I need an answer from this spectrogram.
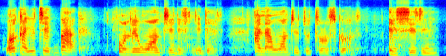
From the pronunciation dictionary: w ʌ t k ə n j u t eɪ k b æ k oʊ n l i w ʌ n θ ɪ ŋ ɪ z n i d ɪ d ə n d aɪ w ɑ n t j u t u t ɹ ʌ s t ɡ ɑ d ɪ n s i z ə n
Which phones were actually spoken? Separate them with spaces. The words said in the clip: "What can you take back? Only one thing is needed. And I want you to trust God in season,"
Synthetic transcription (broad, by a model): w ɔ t k ə n j u t eɪ k b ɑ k oʊ n l i w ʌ n t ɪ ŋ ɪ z n i d ɪ d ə n aɪ w ɑ n t j u t u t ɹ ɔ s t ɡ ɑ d ɪ n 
